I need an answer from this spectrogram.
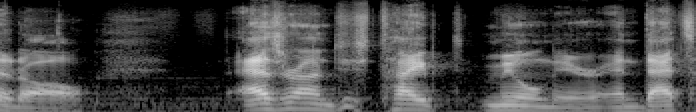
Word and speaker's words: Mjolnir: I suppose it's probably not always pronounced the way I pronounce. I pronounce it Mjolnir. I don't know how it's actually pronounced. That's how I pronounce it. Neither do I. It always sounds funny to me because it sounds like I'm saying mule, like mule. Near.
